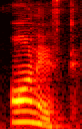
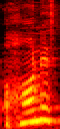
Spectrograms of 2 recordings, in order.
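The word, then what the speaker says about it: honest: অনেস্ট বলি, তার মানে এইচের উচ্চারণটা সাইলেন্ট হয়ে যাচ্ছে, ও থেকে উচ্চারণ হচ্ছে।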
